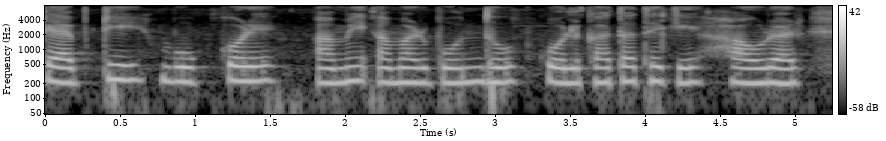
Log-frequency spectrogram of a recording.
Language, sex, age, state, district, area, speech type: Bengali, female, 18-30, West Bengal, Nadia, rural, spontaneous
